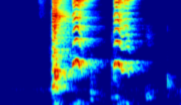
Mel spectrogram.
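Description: A squeaky rubber duck squeaks twice in quick succession, each squeeze a bright, wheezy honk, followed by a brief faint click.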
